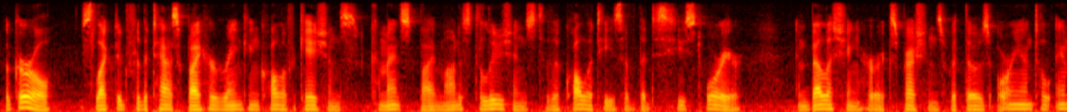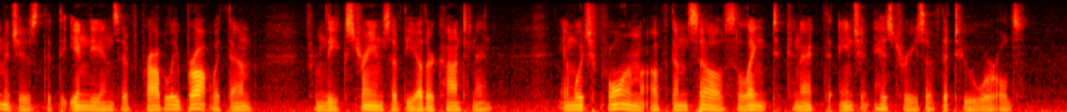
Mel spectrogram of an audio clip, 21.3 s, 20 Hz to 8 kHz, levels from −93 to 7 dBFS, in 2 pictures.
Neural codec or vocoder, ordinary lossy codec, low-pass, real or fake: none; Opus, 64 kbps; 7.2 kHz; real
